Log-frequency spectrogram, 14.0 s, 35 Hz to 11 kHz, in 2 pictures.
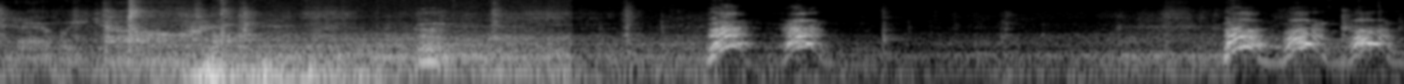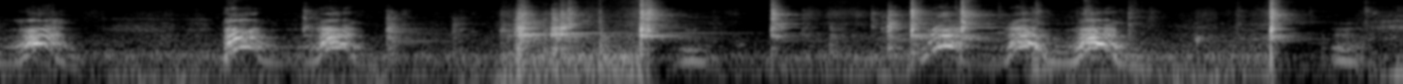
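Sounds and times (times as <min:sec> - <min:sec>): dog barking: 0:03.5 - 0:04.2, 0:06.1 - 0:07.4, 0:08.1 - 0:08.9, 0:11.6 - 0:12.8.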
